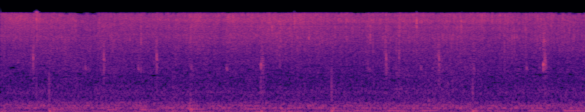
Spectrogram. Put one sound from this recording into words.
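A metal spoon taps and scrapes against a frying pan.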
